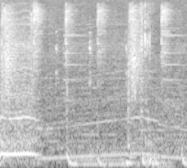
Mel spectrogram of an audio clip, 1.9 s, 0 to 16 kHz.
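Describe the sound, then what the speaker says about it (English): A 1.4 liter Tech GT car engine accelerating uphill, its drone climbing in pitch through several gear changes, heard from inside the car at a moderate, steady level. "Yeah, it's got a pretty basic sounding engine."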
